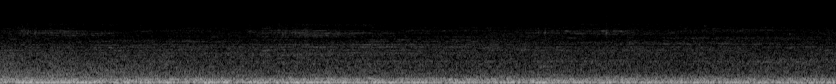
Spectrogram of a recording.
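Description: Double-stack intermodal freight train rolling past: a steady, even rumble of steel wheels on the rails, with no horn or clanks standing out.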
